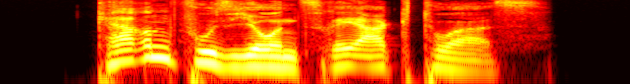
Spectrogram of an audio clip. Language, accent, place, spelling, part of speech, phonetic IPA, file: German, Germany, Berlin, Kernfusionsreaktors, noun, [ˈkɛʁnfuzi̯oːnsʁeˌaktoːɐ̯s], De-Kernfusionsreaktors.ogg
- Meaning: genitive singular of Kernfusionsreaktor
